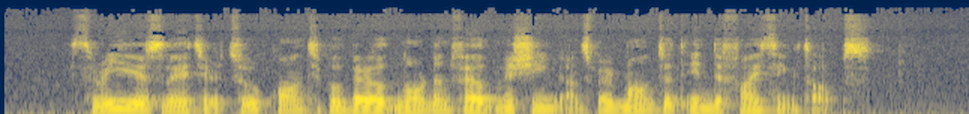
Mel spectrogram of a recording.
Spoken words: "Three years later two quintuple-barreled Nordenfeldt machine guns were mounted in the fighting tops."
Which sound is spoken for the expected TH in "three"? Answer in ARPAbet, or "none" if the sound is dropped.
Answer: TH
